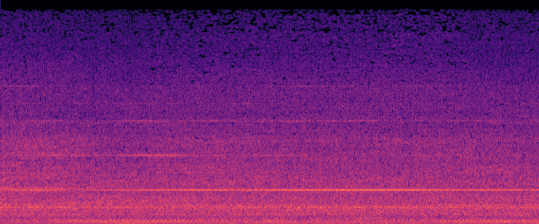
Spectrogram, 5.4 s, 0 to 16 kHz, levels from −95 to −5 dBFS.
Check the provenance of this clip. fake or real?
real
